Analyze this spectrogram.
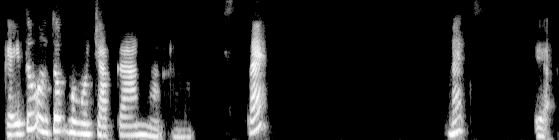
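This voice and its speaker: A woman's voice: medium pitch, animated, slow, husky, no room sound, muffled recording. A woman, a parent, giving an informal webinar talk from home, chatty with many fillers and acted quotes of parent and child. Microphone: computer mic on a video call.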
